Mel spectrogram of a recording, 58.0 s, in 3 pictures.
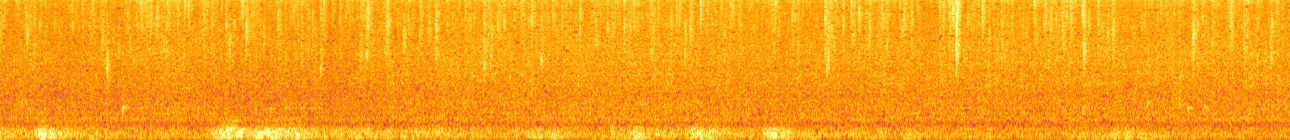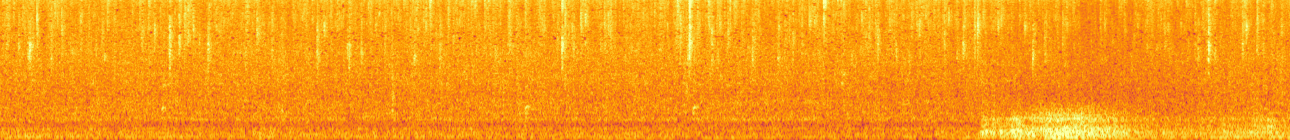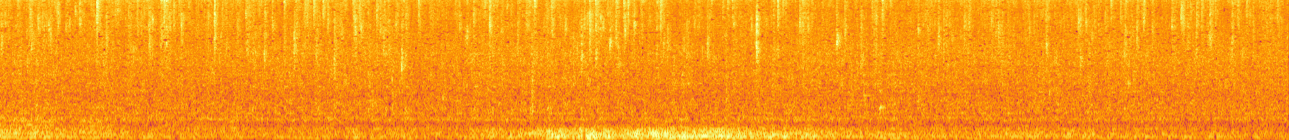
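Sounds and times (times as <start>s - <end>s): rain falling on a roof: 0.0s - 58.0s
low thunder rumbles: 0.5s - 1.1s, 34.1s - 40.5s, 46.8s - 51.6s.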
